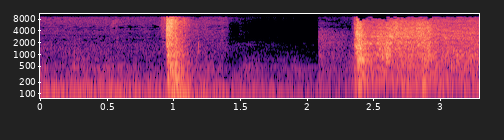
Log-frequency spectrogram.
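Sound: car engine starting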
